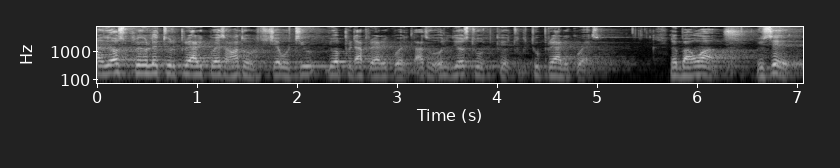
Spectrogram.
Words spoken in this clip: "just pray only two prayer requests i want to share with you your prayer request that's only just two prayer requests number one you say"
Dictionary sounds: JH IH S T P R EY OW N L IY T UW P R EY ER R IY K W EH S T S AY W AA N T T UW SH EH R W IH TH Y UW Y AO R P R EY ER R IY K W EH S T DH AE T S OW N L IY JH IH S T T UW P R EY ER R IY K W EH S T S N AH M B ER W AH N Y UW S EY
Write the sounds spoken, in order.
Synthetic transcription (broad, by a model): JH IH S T P R EY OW L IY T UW P R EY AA R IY K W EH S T AY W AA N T T UW SH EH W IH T Y UW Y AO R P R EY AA R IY K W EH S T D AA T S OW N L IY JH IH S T T UW P R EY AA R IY K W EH S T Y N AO B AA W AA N Y UW S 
